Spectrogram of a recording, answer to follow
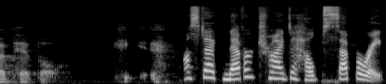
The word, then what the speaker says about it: Mostek: Her name's Mostek. That's how you say her name, M-O-S-T-E-K.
